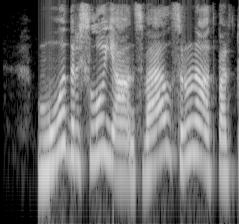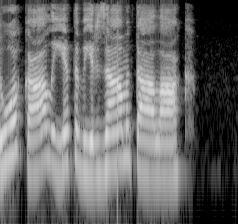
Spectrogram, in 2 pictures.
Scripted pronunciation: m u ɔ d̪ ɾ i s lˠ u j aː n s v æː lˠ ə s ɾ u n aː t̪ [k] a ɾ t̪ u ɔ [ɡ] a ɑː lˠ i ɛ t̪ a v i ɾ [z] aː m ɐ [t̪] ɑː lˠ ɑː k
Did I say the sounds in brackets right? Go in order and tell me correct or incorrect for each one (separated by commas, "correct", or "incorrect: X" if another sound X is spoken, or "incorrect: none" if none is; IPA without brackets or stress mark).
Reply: incorrect: p, incorrect: k, correct, correct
